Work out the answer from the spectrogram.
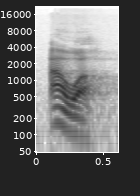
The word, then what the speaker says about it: hour: give you a clue the H is silent hour hour hour two syllables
